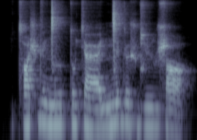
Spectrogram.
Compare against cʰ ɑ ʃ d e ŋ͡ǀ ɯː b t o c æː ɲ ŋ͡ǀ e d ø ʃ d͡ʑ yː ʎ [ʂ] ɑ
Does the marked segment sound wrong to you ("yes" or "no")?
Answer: no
